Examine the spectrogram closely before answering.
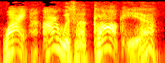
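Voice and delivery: high-pitched, eager exclamation; excited cry. A narrator's reading. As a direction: burst out high with recognition. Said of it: "cried Scrooge".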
